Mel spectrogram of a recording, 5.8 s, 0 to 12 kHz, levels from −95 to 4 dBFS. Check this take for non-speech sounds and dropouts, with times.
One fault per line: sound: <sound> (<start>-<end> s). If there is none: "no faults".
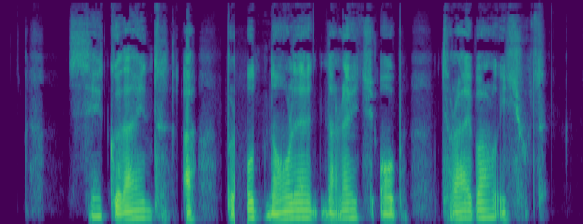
sound: dropout (2.3-2.5 s)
